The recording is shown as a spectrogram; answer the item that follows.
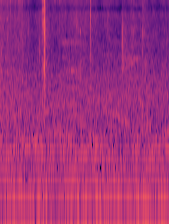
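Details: Low urban traffic rumble fills a backstreet, with a few sharp clicks and no animal voice standing out.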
